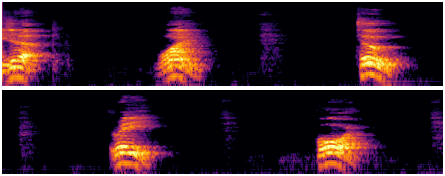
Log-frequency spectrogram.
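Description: An older man counts aloud, close by, in short bursts every two seconds.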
